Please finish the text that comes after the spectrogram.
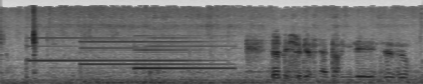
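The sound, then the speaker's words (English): A Eurostar high-speed passenger train travels from London to Paris with a loud, steady low rumble and a thin electric whine, while indistinct voices murmur in the second half. “A few weeks later, I take the Eurostar train from London to Paris”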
